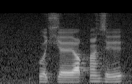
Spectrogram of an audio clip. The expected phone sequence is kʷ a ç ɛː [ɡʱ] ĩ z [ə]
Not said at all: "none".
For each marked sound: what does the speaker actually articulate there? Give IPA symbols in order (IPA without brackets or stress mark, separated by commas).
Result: q, ɪ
